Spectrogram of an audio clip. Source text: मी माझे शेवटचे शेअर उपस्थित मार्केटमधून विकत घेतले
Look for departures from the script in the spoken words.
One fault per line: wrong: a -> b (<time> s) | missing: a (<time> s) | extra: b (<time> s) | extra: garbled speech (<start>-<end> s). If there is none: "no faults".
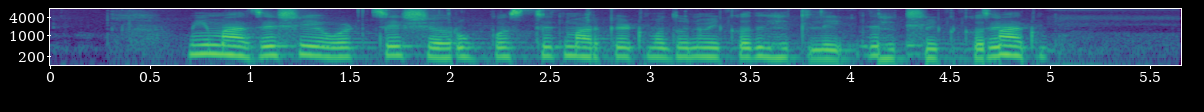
extra: garbled speech (4.0-5.0 s)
